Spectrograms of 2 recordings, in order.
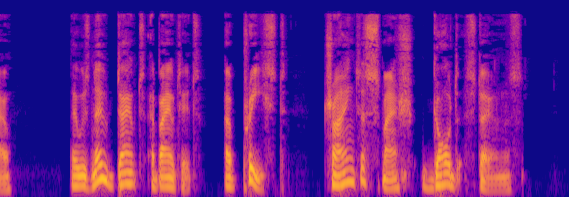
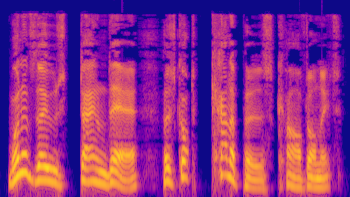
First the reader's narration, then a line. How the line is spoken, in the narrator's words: said Pilu cheerfully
